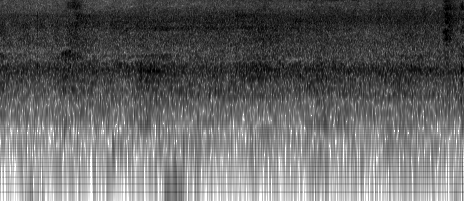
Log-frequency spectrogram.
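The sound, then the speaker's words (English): Steady, rushing river water flows without a break at Centennial Pool, an area on the river, a dense hiss-like wash that stays even for the whole stretch, with no voices over it. “There's this area here on the river it's called Centennial Pool.”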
